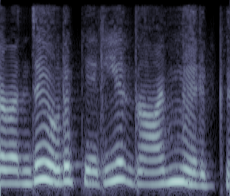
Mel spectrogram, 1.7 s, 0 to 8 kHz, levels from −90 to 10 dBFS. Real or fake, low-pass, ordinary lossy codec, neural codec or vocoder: fake; 7.2 kHz; none; codec, 16 kHz, 0.5 kbps, X-Codec, HuBERT features, trained on general audio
